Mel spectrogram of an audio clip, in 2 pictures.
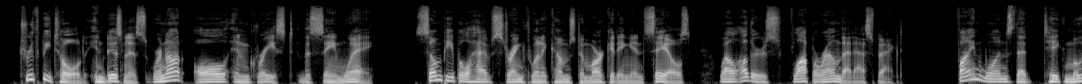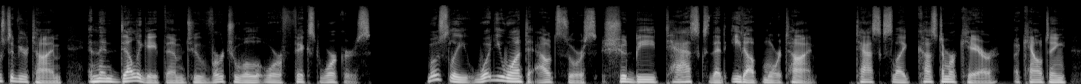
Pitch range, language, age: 90-130 Hz, English, 30-49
